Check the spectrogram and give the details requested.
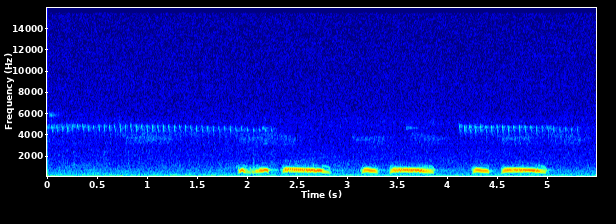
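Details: In a Thai singing match, a spotted dove repeats a coo phrase three times: a quick broken coo, then a long wavering coo that drops at its end. A faint, steady high whistle comes and goes in the background.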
